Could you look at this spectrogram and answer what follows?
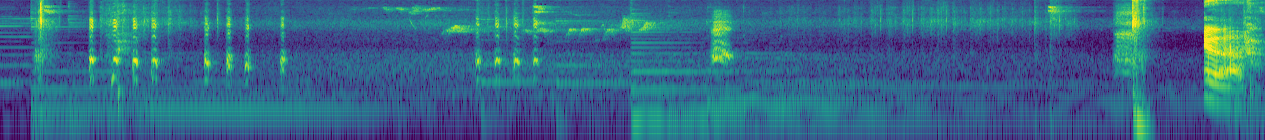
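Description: A crow in the game Wytchwood caws loudly near the end, after a stretch of soft chiming game sounds and light clicks.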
